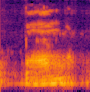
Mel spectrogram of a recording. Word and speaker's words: bomb: Some of those consonants that don't sound when you pronounce it, like silent B, for example, bomb, dumb, climb, okay, calm,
